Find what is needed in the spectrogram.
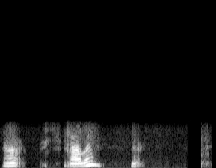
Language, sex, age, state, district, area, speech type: Maithili, female, 30-45, Bihar, Begusarai, rural, conversation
